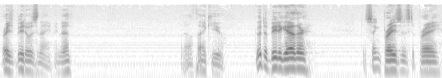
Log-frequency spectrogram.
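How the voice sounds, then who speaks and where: A man's voice: lowish voice, slow, pauses often, a little mellow. A man leading a church service, giving announcements in a prayerful way before the offering. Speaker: worship leader.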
